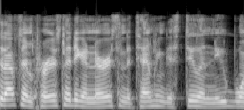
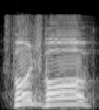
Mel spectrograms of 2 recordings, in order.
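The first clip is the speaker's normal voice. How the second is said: higher cartoon sidekick voice; Patrick Star; 6 semitones higher, slower than usual. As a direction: imitate a cartoon starfish calling his friend. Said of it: "You sound like Patrick Star".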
